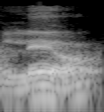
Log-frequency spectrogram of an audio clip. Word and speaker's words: leo: Leo is spelled the way you would pronounce Leo, like the star sign, Leo.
